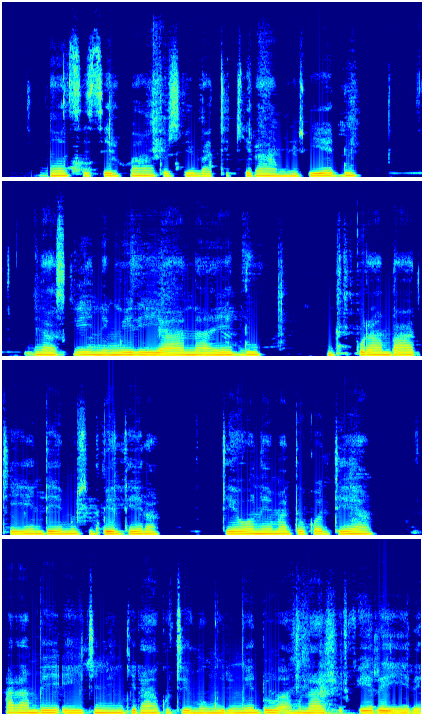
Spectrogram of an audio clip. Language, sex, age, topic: Ndau, female, 25-35, health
